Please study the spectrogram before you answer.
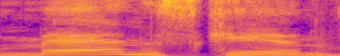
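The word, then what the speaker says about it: Måneskin: Manskin. Ai, que chique, comprou. Pronúncia, o Maneskin.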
